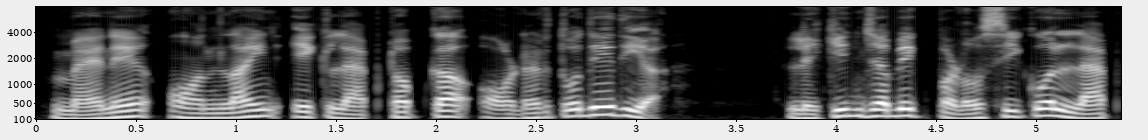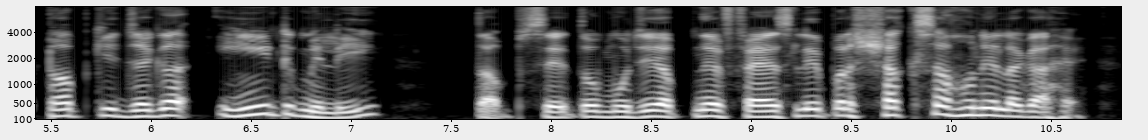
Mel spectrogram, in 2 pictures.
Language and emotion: Hindi, fearful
